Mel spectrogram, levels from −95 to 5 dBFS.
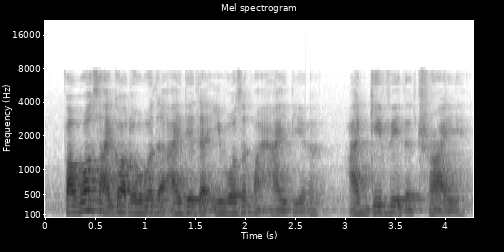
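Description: At 2.60 s the speech suddenly drops by about 6 dB, recovering at 2.65 s, a 50 ms dip with hard edges. It is likely one channel drops out: one stereo side went silent briefly, so the mono sum lost half its shared signal.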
